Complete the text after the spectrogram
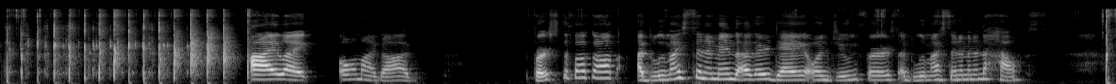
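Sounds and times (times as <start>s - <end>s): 
golf clap: 0.0s - 2.6s
speech: 2.5s - 4.3s, 5.3s - 10.4s.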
